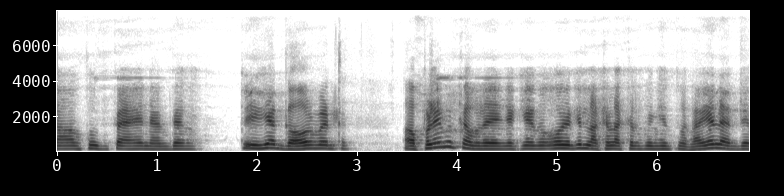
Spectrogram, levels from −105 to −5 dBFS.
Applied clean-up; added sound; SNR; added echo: neural mask model DeepFilterNet 3.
